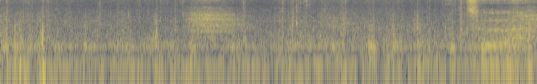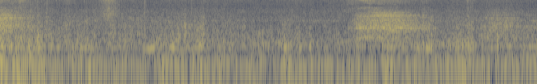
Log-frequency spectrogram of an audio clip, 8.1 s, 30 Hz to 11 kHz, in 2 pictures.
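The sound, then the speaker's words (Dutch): Strong wind of about force 6 or 7 buffets the microphone during an ascent, a constant low roaring rumble with gusty swells. A voice speaks briefly beneath the noise. “heb het gevoel dat we ook verslagen werden door de wind.”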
